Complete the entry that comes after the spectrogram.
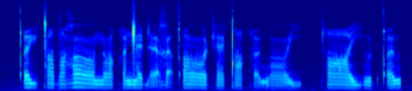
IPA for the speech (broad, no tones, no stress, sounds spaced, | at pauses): qʼ yː ǀ ɔ dˤ œ ʁ ɔː n ɔː qʰ u ŋ͡ǁ æ ɖ æ̰ ʁ æ̰ qʼ ɔː ʈʰ æ ǃ ɑ qʰ ṵ w ɔː j | ʈʰ ɑː j uː ʈ qʼ u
